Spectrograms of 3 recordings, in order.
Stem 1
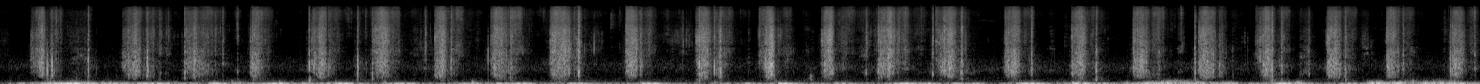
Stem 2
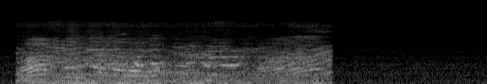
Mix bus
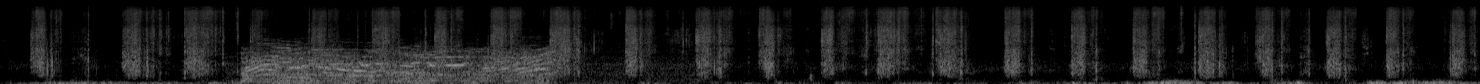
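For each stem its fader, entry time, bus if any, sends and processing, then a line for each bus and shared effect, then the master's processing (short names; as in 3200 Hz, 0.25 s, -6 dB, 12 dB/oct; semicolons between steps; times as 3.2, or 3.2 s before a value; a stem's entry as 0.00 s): -7.0 dB, 0.00 s, no send, limiter -14 dBFS, peak gain reduction 9.5 dB
+0.5 dB, 2.25 s, no send, LPF 2000 Hz 12 dB/oct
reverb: off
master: HPF 59 Hz 12 dB/oct; low shelf 230 Hz -5 dB; limiter -27 dBFS, peak gain reduction 11.5 dB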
